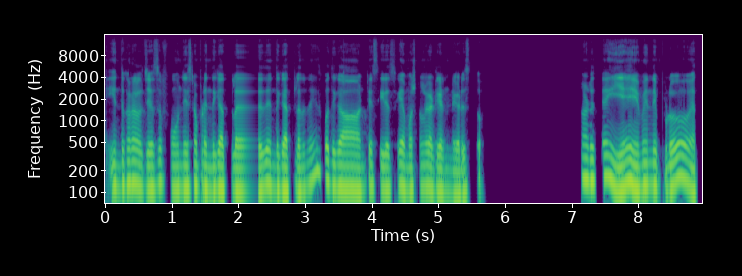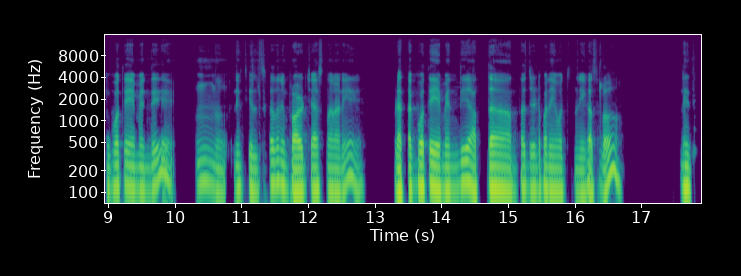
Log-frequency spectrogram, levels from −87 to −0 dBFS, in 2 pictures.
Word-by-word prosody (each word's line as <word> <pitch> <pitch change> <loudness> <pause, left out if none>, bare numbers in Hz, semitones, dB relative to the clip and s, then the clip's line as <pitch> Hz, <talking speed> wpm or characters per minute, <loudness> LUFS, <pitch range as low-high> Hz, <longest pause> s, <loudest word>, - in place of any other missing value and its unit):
"ఎందుకురా 130 +3 0
అలా 120 -2 0
చేసావు 130 +3 -1
ఫోన్ 115 0 -1
చేసినప్పుడు 120 +1 0
ఎందుకు 115 +2 0
ఎత్తలేదు? 110 +1 -1
ఎందుకు 115 -1 -1
ఎత్తలేదు?" 110 0 -3
అని - - -1 0.2
కొద్దిగా 120 -3 +2 0.2
అంటే 115 +2 -4
సీరియస్‍గా 115 +2 -2
ఎమోషనల్‍గా 115 +2 -2
అడిగాండీ 105 -2 -2
ఏడుస్తూ. 100 +2 -5 1.6
అడిగితే 145 +3 -1 0.3
ఏ - - +3 0.2
ఏమైంది 125 +2 0
ఇప్పుడు 120 -1 -1 0.3
ఎత్తకపోతే 115 +4 -2
ఏమైంది? 110 +3 -1 0.6
హ్మ్, 135 -3 -3 0.3
నీకు 115 -1 -3
తెలుసు 105 -1 -2
కదా! 130 +1 +2
నేను 120 -3 -1
ప్రాజెక్ట్ 105 +1 +4
చేస్తున్నానని 110 +2 0 0.6
ఇప్పుడు 110 - 0
ఎత్తకపోతే 120 +4 +2
ఏమైంది? 110 +4 0
అత్త 105 - -8 0.3
అంతర్జెంట్ 110 +2 -3
పని 110 -1 +2
ఏమి 105 - +1
వచ్చింది 105 -1 -10
నీకసలు? 105 - 0 1.1
నీకు 115 -2 +3
115 Hz, 130 wpm, -21 LUFS, 110-120 Hz, 1.6 s, ప్రాజెక్ట్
